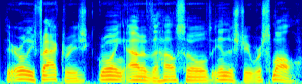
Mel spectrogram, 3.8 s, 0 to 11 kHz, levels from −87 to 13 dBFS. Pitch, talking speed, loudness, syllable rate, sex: 105 Hz, 175 wpm, -17 LUFS, 5.7 syllables/s, male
